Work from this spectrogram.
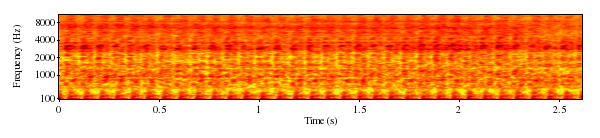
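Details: Royal Enfield Himalayan Euro 5 right after inlet and exhaust valve clearance adjustment, microphone over the engine: a deep, regular single-cylinder thump, steady and even, with no ticking. A healthy idle.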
